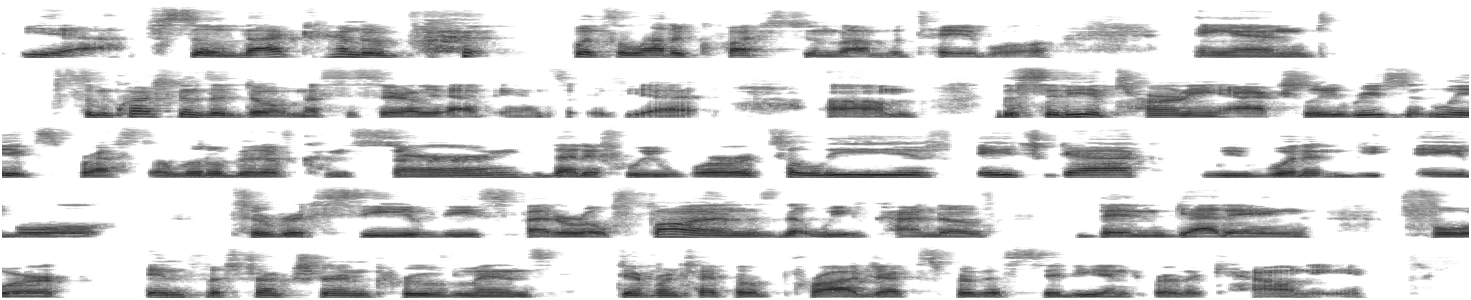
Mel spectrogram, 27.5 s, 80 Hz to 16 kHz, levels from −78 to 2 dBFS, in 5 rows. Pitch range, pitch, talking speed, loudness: 105-130 Hz, 115 Hz, 155 wpm, -16 LUFS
